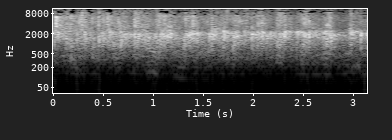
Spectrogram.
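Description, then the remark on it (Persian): Audience applause, the audience applauding themselves, a dense, steady wash of many hands clapping at once, loud, sustained without pause for a few seconds. “خودتون رو تشویق کنید.”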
